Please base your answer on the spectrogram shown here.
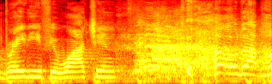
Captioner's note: spectators laugh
